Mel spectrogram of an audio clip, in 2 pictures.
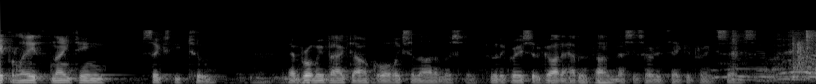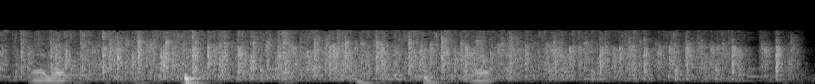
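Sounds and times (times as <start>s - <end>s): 
speech: 0.0s - 2.2s, 2.8s - 10.2s
audience applause: 7.8s - 16.3s.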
